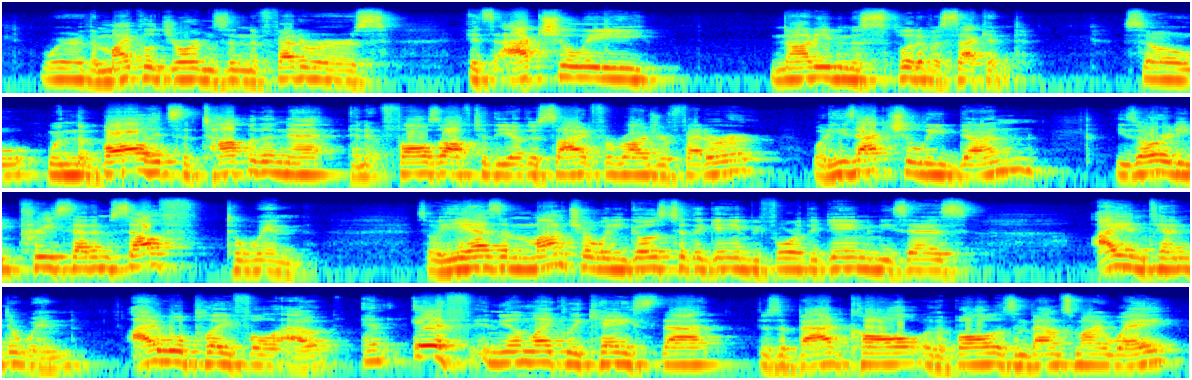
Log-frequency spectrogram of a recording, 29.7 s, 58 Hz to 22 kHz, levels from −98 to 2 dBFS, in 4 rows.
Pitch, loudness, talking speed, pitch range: 145 Hz, -20 LUFS, 185 wpm, 135-155 Hz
